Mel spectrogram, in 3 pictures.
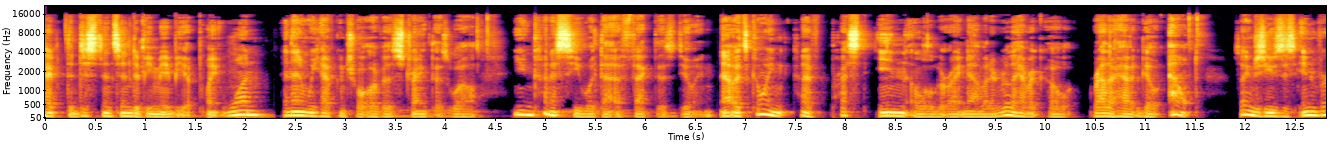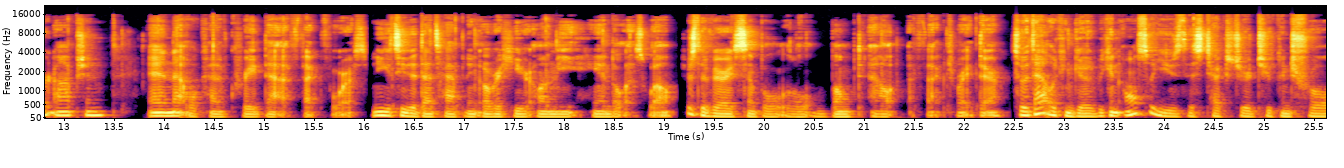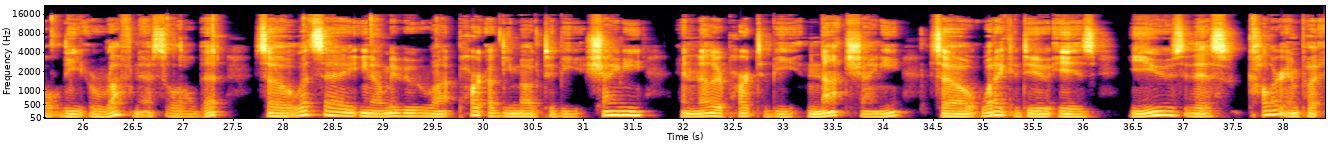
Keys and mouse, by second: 11.4-13.7 drag, 13.7-19.1 shift+middle drag, 19.1-38.4 drag.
